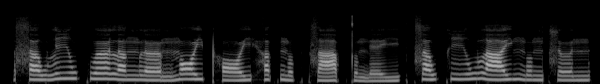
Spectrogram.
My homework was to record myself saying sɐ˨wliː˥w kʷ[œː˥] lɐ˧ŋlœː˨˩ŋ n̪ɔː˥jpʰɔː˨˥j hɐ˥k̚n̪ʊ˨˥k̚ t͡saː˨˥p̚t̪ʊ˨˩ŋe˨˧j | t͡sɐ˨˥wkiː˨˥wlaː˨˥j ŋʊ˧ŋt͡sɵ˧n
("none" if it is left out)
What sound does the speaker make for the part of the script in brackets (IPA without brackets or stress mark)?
œː˥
